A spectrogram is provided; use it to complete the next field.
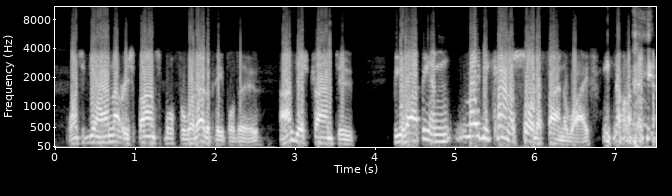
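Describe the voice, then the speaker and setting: With vocal fry and very wide pitch swings, a man at a fairly high pitch talks fairly quickly in a dry, close sound with no echo. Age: 70s. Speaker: truck owner called about his bumper sticker. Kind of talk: phone call interview.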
